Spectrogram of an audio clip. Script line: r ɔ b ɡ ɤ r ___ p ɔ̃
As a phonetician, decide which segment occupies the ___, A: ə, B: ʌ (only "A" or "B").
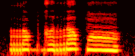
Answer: B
